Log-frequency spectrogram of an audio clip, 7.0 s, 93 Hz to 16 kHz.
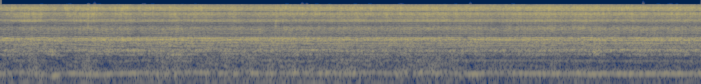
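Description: DJI Phantom 4 Pro quadcopter's motors and propellers running with a steady hum.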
